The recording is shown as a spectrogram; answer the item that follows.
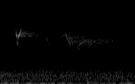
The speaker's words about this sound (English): Decoys just got excited. I think a wild bird is around somewhere.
